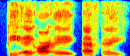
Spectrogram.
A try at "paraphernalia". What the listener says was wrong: No. No. No. There's no F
